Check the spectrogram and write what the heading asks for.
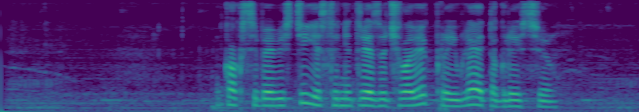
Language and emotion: Russian, neutral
